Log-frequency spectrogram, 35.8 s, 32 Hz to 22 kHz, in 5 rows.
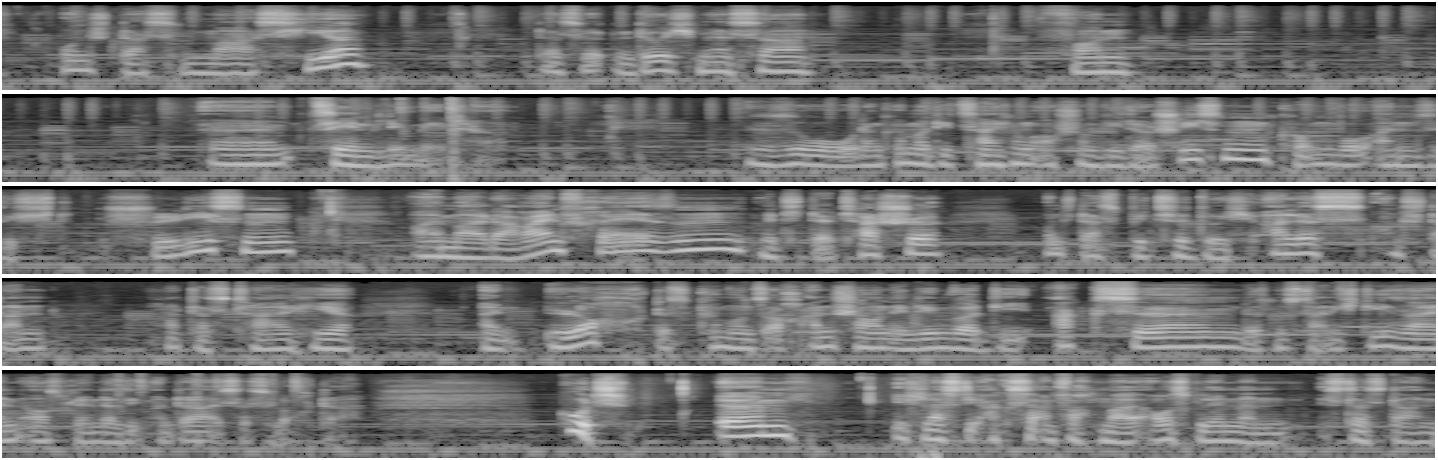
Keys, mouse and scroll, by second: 1.1 click, 3.1 click, 4.5 click, 6.7 click, 7.5 click, 8.9 KP_1, 9.1 KP_0, 9.3 KP_Enter, 13.4 click, 14.7 click, 17.5 click, 19.8 click, 20.6 click, 22.5 scroll up 1, 24.8-25.5 scroll up 2, 25.9 scroll up 2, 27.5 click, 28.0 space, 29.6 space, 29.9 space, 34.6 scroll up 2, 35.1-35.8 drag.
